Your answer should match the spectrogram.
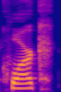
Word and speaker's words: quark: And so that was his justification for pronouncing it quark, because it's like quart.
